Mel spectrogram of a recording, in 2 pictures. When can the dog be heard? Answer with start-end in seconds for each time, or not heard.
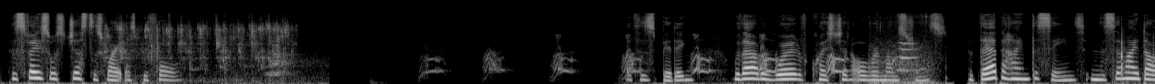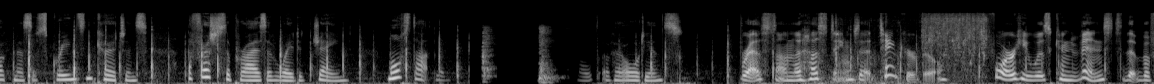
2.4-8.6.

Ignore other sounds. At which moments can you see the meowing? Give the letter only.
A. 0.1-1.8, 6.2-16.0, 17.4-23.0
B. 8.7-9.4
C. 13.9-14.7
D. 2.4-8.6
B.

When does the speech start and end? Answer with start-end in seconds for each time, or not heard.
0.1-1.8, 6.2-16.0, 17.4-23.0.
